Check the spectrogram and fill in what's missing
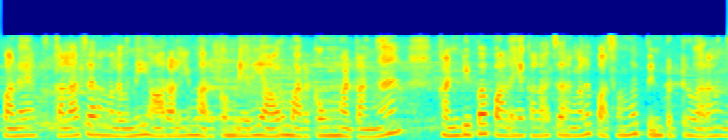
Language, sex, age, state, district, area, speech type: Tamil, female, 18-30, Tamil Nadu, Thanjavur, rural, spontaneous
